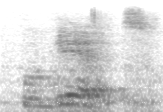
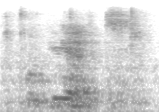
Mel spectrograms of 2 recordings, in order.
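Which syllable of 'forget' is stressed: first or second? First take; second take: second; second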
